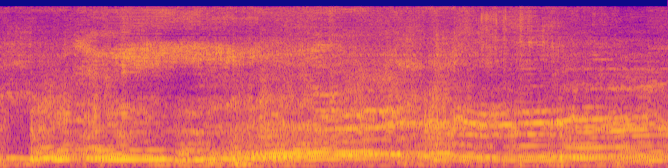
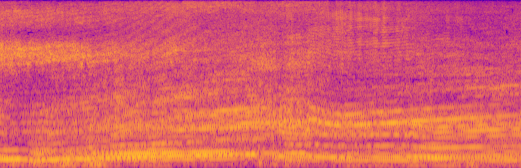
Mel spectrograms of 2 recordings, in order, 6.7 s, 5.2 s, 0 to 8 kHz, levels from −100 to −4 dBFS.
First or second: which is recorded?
second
